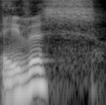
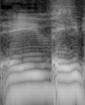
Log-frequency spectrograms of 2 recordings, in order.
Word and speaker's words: Aves: How do you say it? Aves. There you go. That makes sense. Like It's bird.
